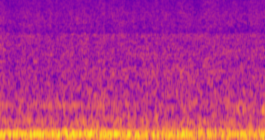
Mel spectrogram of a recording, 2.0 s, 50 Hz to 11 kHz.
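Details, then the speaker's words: Freshly built Jon Kaase 520 CI Boss 429-style big-cam V8 on a 460 block, first dyno run; loud, deep, even rumble with no knocks or misses, pulling cleanly; engine running normally. "Oh man. Really good. This is shaking up the building. This is nice."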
